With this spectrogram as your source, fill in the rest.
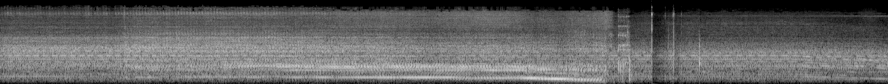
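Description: A bedan parting tool cuts into spinning wood on a lathe, a loud continuous whirring hiss whose pitch slowly drops as the cut deepens, then breaks off abruptly near the end while the lathe keeps humming.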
